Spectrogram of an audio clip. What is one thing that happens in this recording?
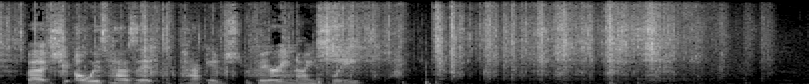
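A plastic bag rustles and crinkles as hands handle it.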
